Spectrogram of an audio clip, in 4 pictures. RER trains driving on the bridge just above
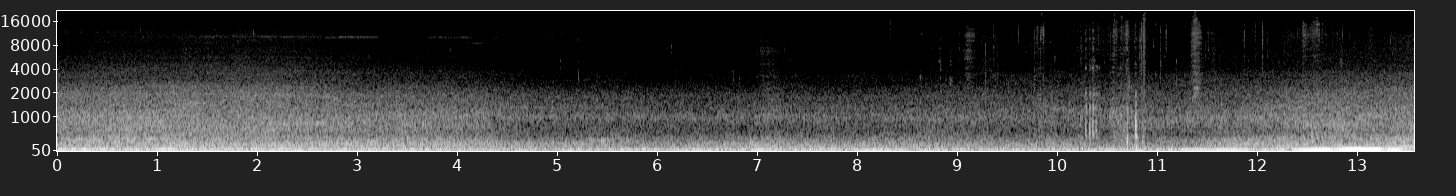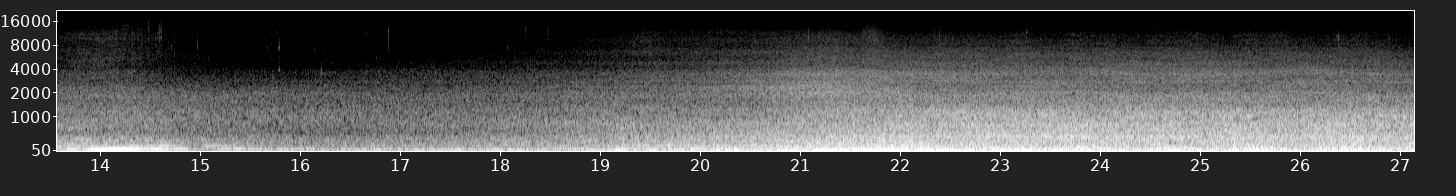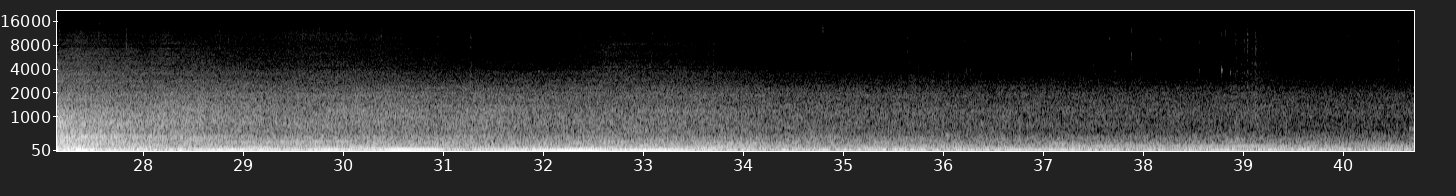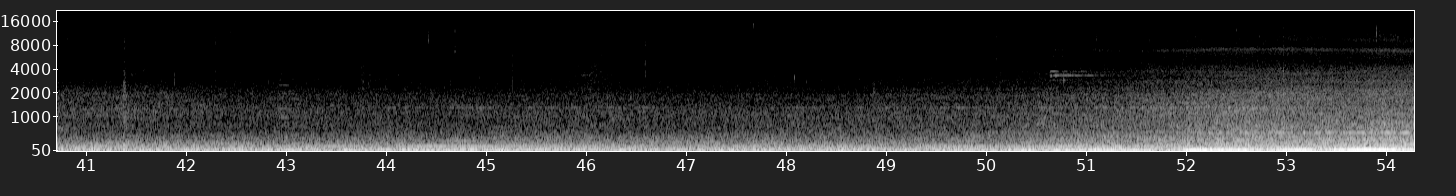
0:18.0 0:30.6

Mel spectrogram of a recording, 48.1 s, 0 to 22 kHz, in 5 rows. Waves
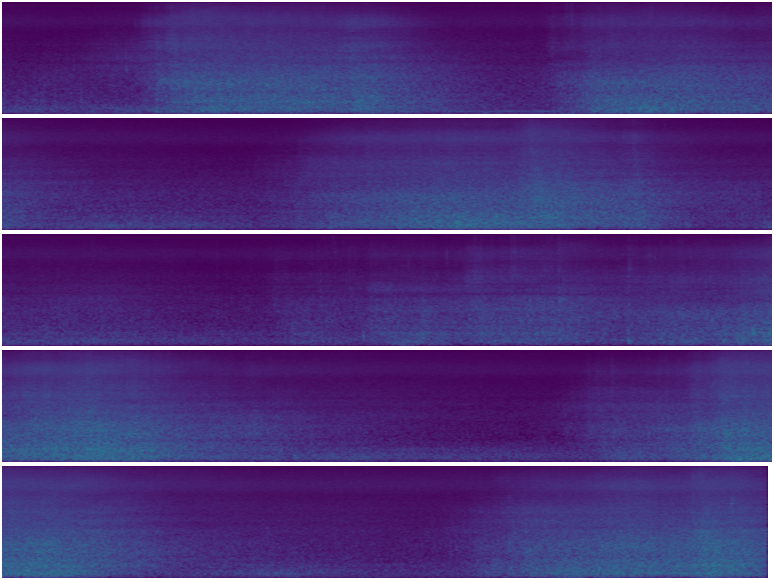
0:00.0 0:10.6, 0:35.8 0:48.0

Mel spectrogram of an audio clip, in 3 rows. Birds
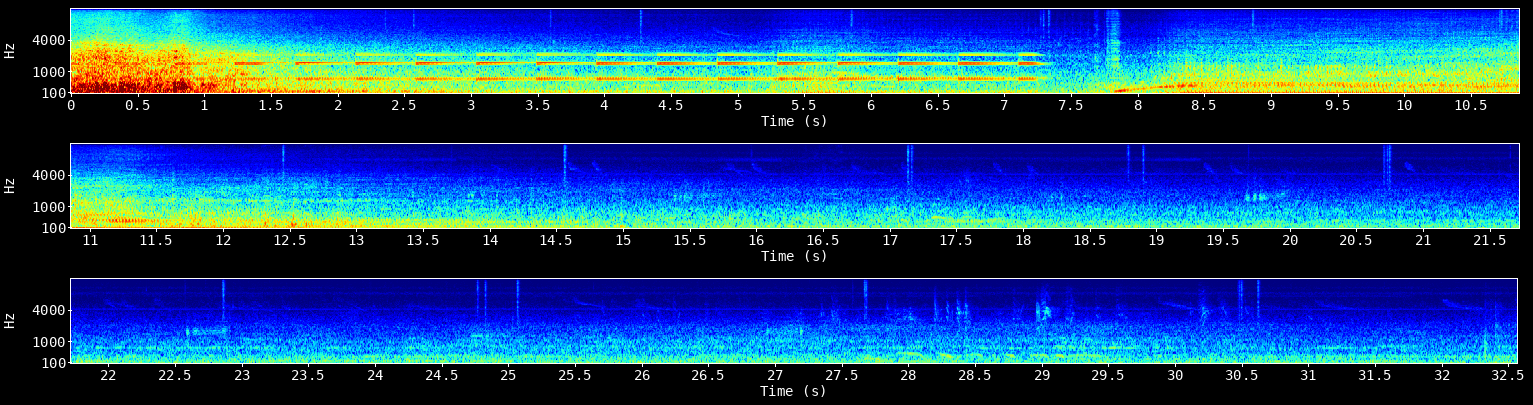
0:00.0 0:07.4

